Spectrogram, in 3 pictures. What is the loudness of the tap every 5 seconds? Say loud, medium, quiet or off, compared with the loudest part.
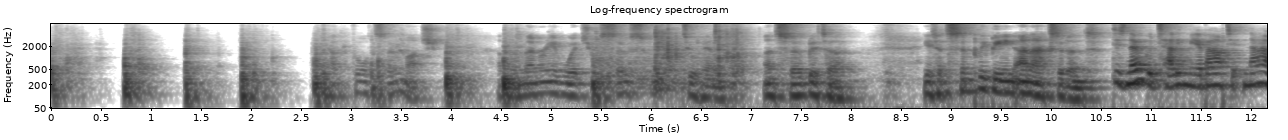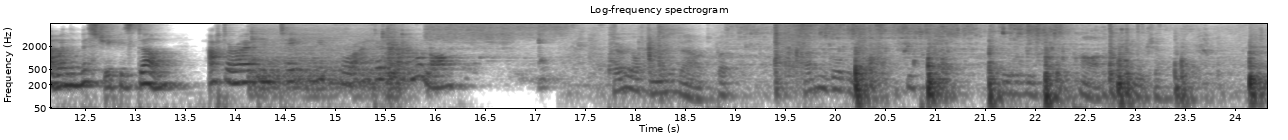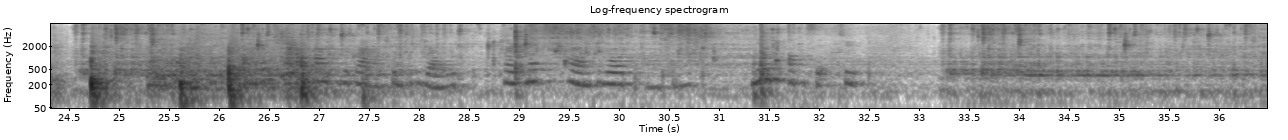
off, off, off, loud, loud, loud, loud, loud.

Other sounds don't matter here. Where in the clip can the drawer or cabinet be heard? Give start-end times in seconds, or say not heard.
5.4-7.0, 14.2-16.1, 25.3-27.2.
